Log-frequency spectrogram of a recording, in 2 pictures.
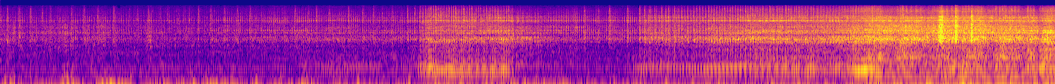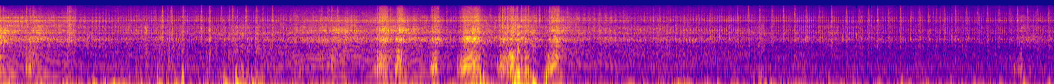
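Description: KTM EXC enduro motorcycle engine ticking over and being revved, with a short rev about six seconds in, a long rise in pitch as it accelerates in the middle, and several quick throttle blips a little later before it settles again.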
